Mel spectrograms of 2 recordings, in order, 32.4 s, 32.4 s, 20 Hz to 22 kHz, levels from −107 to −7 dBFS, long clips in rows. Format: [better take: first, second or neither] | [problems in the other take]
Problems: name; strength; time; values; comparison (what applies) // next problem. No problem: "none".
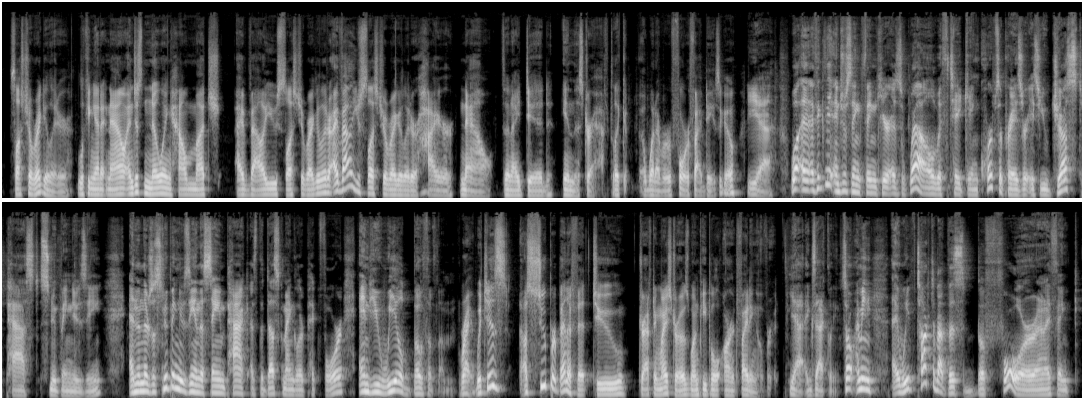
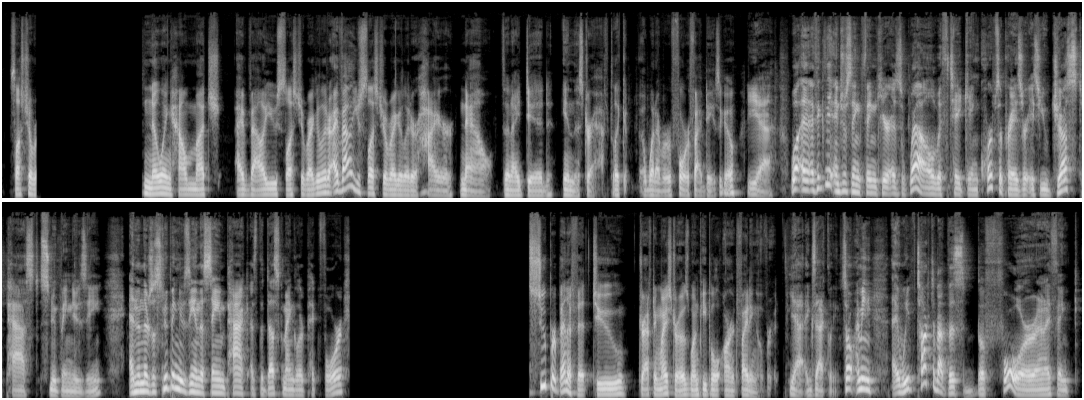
first | audio cutting out; at 0.5 s for 1.5 s and at 21 s for 2.5 s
